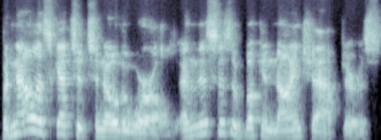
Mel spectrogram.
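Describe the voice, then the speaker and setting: With a slight New York accent, a man speaks at a moderate pace in a fairly high voice with a bright, sharp tone. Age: 70s. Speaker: author and professor. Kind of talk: lecture. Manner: speeds up when excited.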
